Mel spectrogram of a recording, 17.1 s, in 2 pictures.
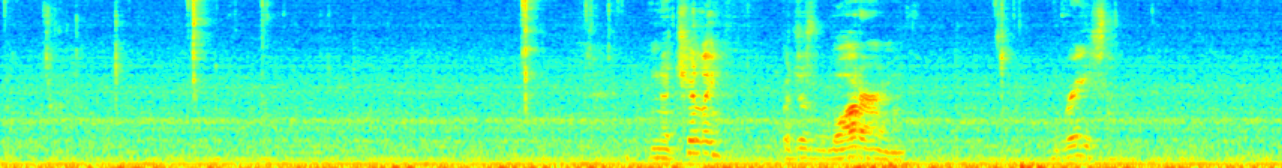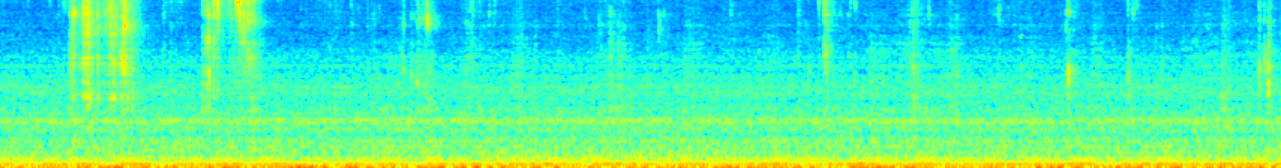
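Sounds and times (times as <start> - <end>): person chewing crunchy chips: 9.0 - 17.0.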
